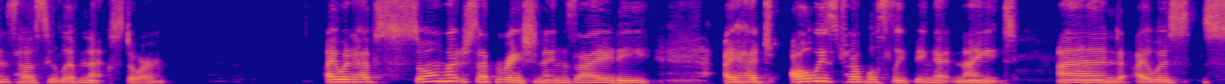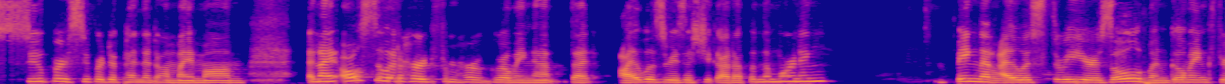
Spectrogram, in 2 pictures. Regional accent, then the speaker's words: Bay Area, California, United States; Born and raised in California. Born in Southern California and moved up to the Bay Area going into third grade

